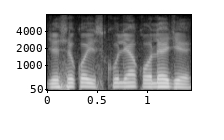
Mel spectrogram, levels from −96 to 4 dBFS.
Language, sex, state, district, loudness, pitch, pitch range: Hindi, male, Uttar Pradesh, Varanasi, -15 LUFS, 145 Hz, 140-150 Hz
